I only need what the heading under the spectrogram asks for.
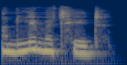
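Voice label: "unlimited", English, British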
